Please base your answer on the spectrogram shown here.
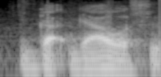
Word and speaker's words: Gowasu: It was Gowasu who said, "Let him scrap." And which he agreed. Gasu, that's how you say his name.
